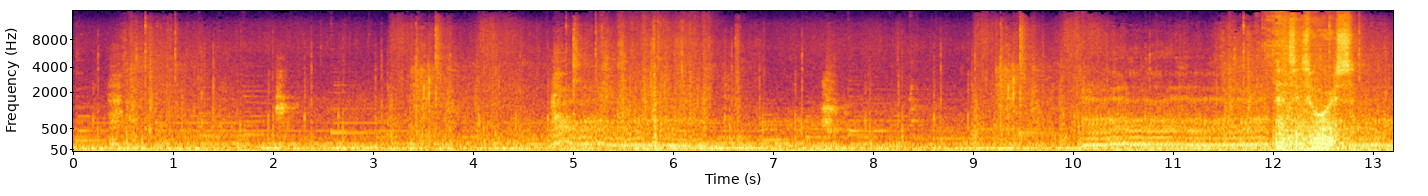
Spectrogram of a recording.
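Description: Horse hooves thud in The Witcher 3: Wild Hunt, moderately close and irregular, with a voice and game ambience around them.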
